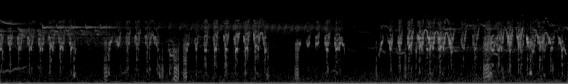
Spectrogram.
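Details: Black stork chicks at a nest in Estonia, early morning of 29 May 2018 at 6:41, being fed fish by the father: rapid high chittering and squeaky notes in bursts, overlapping, with faint background hiss.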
